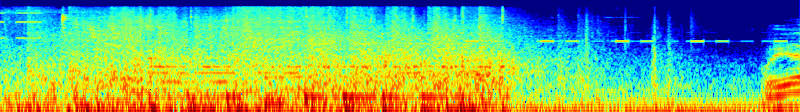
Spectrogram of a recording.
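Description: Action-trailer sound mix: music under a dense crackle of rapid gunfire for the first two seconds or so, then a heavy low boom about halfway through that rumbles on. A fast, high beeping comes in near the end.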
